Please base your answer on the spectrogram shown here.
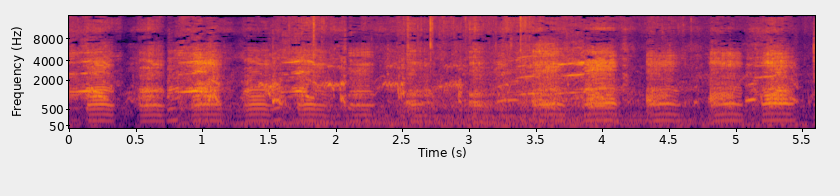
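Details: Hungry Muscovy ducks, a flock of about 1000, give a rapid run of short, harsh honks, one after another, over a constant murmur from the crowd.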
